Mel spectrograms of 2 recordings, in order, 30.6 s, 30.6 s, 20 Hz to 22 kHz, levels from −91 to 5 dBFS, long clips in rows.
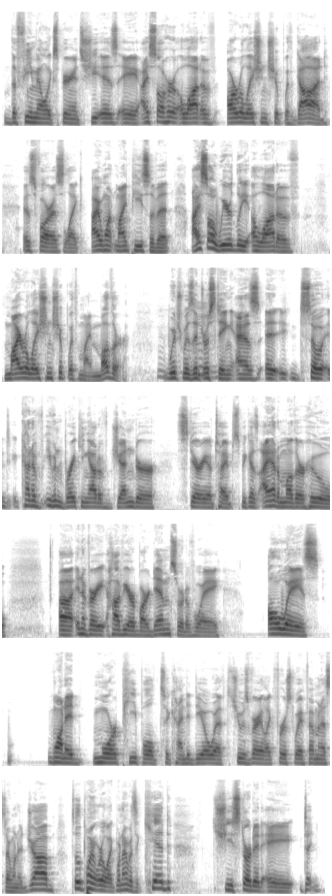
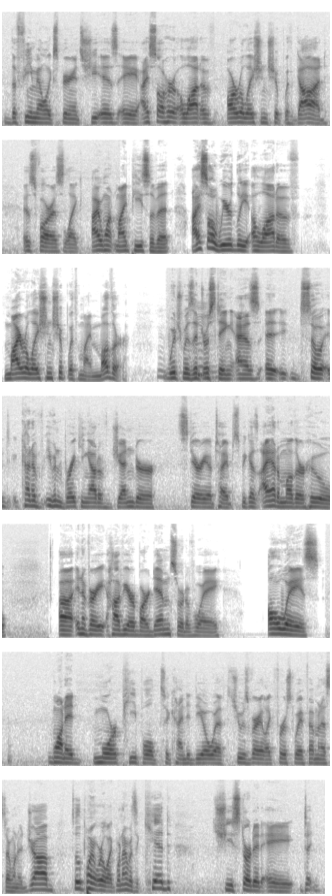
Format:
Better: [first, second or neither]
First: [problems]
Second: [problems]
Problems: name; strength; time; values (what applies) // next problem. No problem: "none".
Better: first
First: none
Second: hiss; faint; until 6 s, from 11 to 18 s and from 22 s on; 25 dB below the speech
